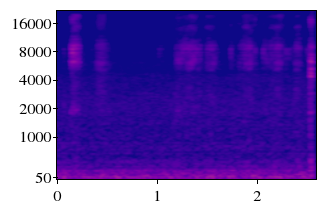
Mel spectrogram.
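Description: A Tasha fountain pen with a very wet-writing zoom nib moves across paper, giving soft, close scratches with a few brief, sharper strokes over a quiet background.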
